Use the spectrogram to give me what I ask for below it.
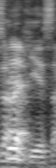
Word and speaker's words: Arceus: Arceus, yeah, it is Arceus. Yeah. I never say it right.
